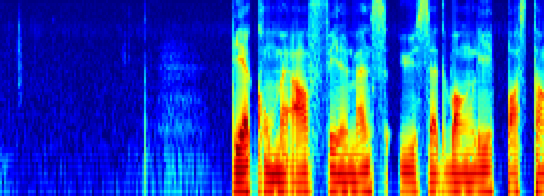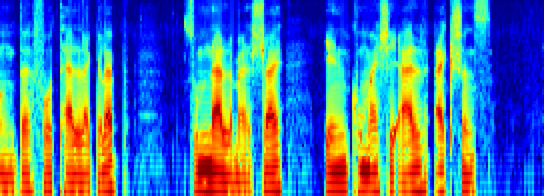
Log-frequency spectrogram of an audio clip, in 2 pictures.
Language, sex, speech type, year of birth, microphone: Norwegian, male, read, 1985, Sennheiser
